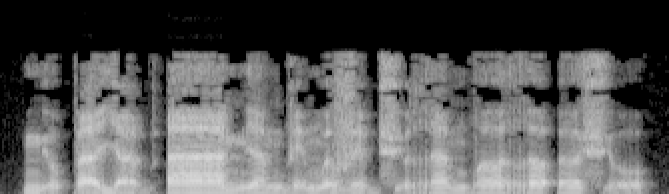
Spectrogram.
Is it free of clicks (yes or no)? yes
